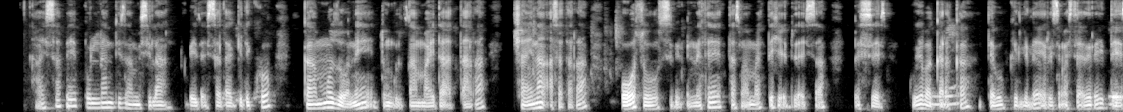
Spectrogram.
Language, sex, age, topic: Gamo, male, 18-24, government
